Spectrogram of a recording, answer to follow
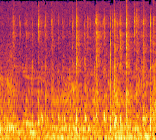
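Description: Faint typing on a computer keyboard: an irregular run of quick key clicks as a short reply is typed.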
